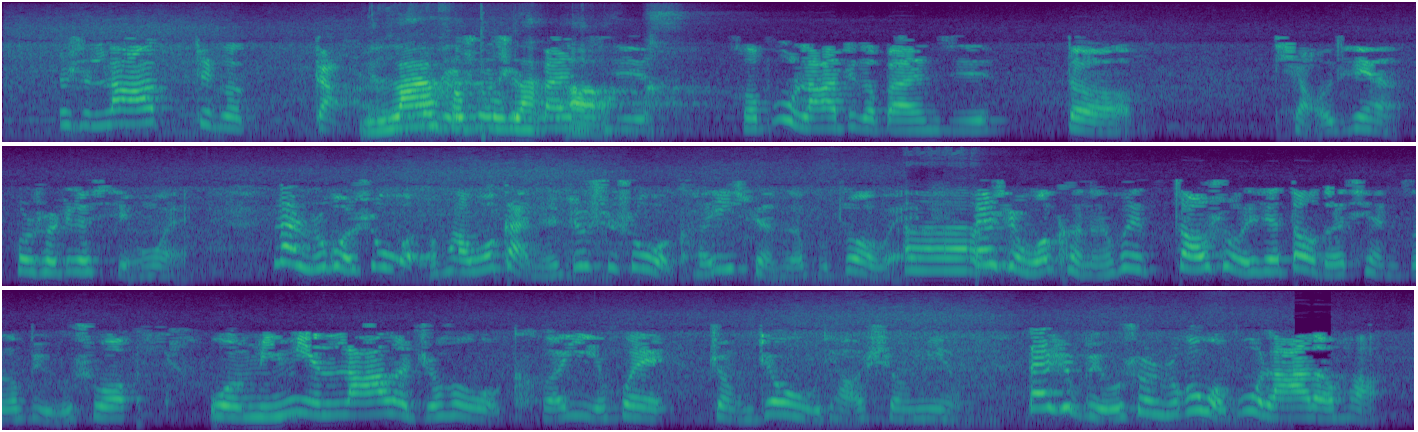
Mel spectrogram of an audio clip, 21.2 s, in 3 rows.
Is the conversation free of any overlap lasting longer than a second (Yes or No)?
No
